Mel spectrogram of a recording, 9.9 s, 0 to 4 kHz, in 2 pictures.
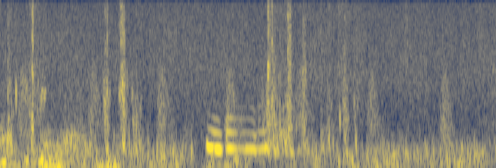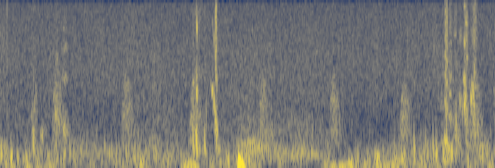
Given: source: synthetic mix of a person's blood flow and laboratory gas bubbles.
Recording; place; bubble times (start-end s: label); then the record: Doppler ultrasound of blood flow; subclavian vein
0.05-0.18 s: bubbles
0.25-0.47 s: bubbles
1.03-1.15 s: bubbles
1.18-1.43 s: bubbles
2.62-3.17 s: bubbles
3.21-3.60 s: bubbles
5.27-5.65 s: bubbles
6.87-7.19 s: bubbles
9.34-9.79 s: bubbles
9.89-9.92 s: bubbles
From the record:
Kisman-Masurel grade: 221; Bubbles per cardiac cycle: several, 3 to 8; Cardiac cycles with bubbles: 10 to 50%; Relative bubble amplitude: barely perceptible (0.100 to 0.250); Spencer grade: 2 (many but less than half of the cardiac periods contain bubble signals, singularly or in groups); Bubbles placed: anywhere in the cardiac cycle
